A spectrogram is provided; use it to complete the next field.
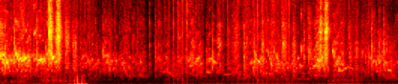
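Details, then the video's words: A happy budgerigar, a pet eating greens, chatters in scratchy warbles and squeaks, broken by a sharp knock near the start, over low hum. "The Sounds of a Happy Budgie - Chirping, Singing, and Eating Greens"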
